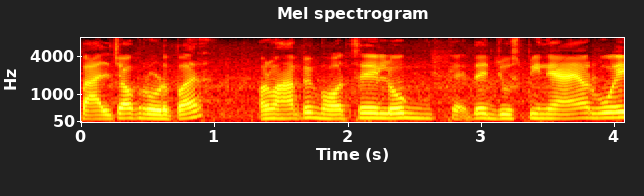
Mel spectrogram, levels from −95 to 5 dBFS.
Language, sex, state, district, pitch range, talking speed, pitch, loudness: Hindi, male, Maharashtra, Gondia, 150-170 Hz, 235 wpm, 160 Hz, -15 LUFS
